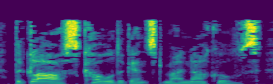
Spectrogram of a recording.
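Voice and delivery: usual speaking voice

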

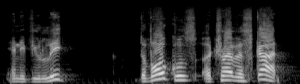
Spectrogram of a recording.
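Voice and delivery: loud, high warning; intense. Acted. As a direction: warn him forcefully. Boss warning about another leak.

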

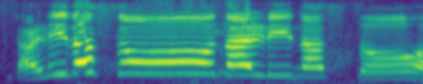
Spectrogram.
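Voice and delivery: high, slow, stretched-out cry of chaos; worked-up exclaiming. Real, not acted. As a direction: draw it out loudly, sliding down. Chaos in the game battle.

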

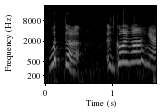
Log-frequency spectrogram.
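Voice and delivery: startled high yelp; shocked cry, voice jumping up; scared horror game streamer. Real, not acted.

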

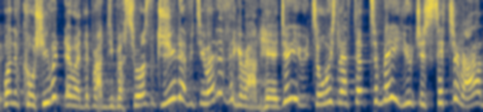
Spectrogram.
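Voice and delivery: high, fast hammed-up nagging; mock nagging rant. Wife nagging her husband about the brandy butter, fast high rant. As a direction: rattle off the complaint like a fed-up wife. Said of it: "And I'll go".

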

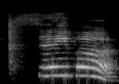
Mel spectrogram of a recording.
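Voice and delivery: high, loud cry for help; sudden high-pitched plea; frantic scream. A narrator's reading. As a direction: scream it like a desperate mother. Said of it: "screamed Missus Salt".

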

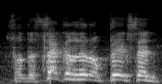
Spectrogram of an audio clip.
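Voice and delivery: usual speaking voice

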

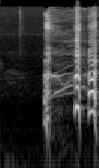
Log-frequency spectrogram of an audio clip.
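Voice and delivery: a loud, high, delighted laugh; high burst of laughter. Real, not acted. Medium cracking up at George's telepathy television joke, laughing high.

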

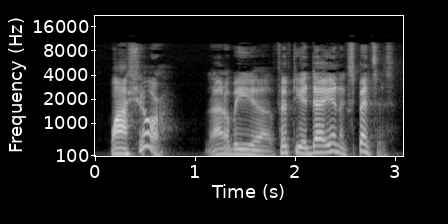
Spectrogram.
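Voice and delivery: a small-time dick squeaking out his price; shrill private eye. A narrator's reading. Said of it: "This dick had a shrill voice".

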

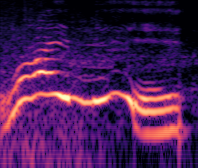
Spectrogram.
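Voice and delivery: very high, drawn-out whine; plaintive wail. Real, not acted. Player picked on by the boomer, high plaintive wail. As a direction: bemoan your bad luck. Lamenting bad luck.

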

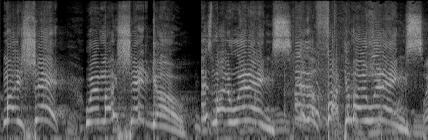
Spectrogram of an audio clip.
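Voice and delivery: high, slow anguished yells; high drawn-out shouts of despair; distraught shouting. Real, not acted. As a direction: wail over the lost winnings.

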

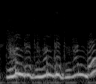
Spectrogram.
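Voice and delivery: high, loud nosy pestering; eager friends. Retold or imitated. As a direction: beg to know who. Friends eagerly asking who. (궁금해서 들뜬 친구들 목소리)

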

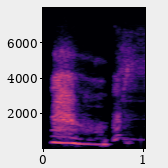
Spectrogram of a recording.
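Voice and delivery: slow audible breath in and out; calming breath demo; demonstrated deep breath. Shown as a demonstration. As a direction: show the child how to breathe. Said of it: "toma aire y bota aire".

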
